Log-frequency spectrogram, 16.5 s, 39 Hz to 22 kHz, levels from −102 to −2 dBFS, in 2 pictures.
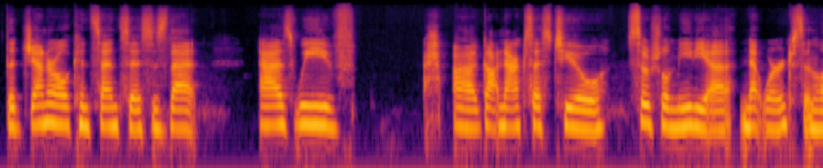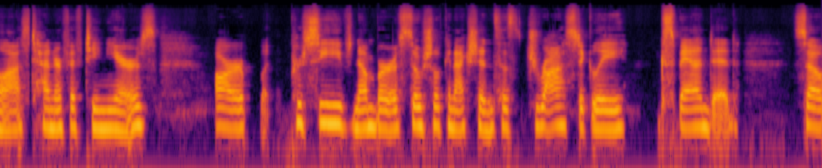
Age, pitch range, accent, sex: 10-29, 180-210 Hz, American, female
